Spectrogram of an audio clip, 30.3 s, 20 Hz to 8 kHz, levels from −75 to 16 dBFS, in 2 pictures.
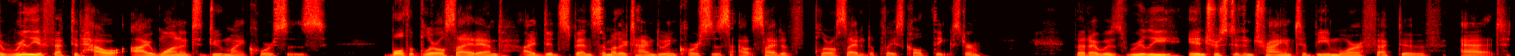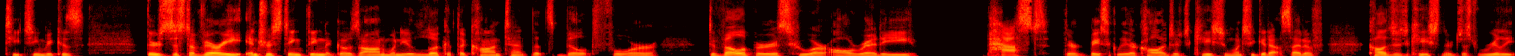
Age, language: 30-49, English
